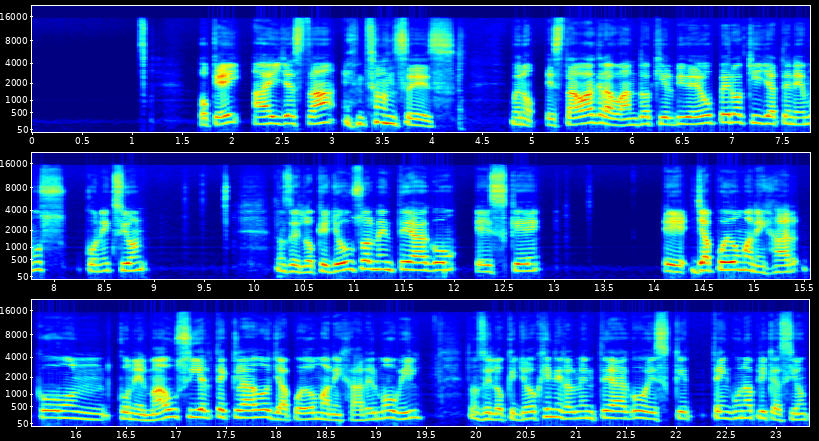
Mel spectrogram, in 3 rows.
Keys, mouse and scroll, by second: 6.8 click, 9.2 click.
